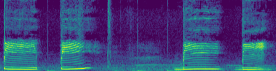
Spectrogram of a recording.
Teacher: Vokal I disebut sebagai vokal tinggi depan. Artinya, saat kita mengucapkan I, lidah kita terangkat ke atas dan ke depan. Dan kedua bibir kita agak terentang ke samping, seperti saat kita tersenyum.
